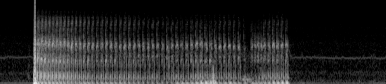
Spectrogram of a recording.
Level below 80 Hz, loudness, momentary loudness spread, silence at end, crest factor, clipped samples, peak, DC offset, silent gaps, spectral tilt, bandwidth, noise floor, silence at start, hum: -26 dBFS; -24 LUFS; 15 LU; 0.95 s; 22 dB; under 0.1%; 0 dBFS; under 0.1%; none; -4.5 dB/octave; over 20 kHz; -51 dBFS; 0.3 s; none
